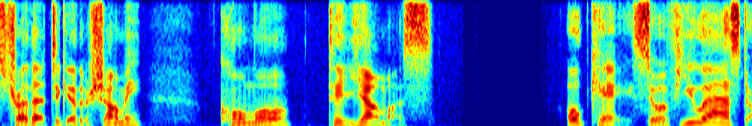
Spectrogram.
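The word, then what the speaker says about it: llamas: That double L you see in yamas, it almost always sounds like a Y. So, it's not lamas. It's more like yamas. Let's try that together, shall we? Yamas.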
